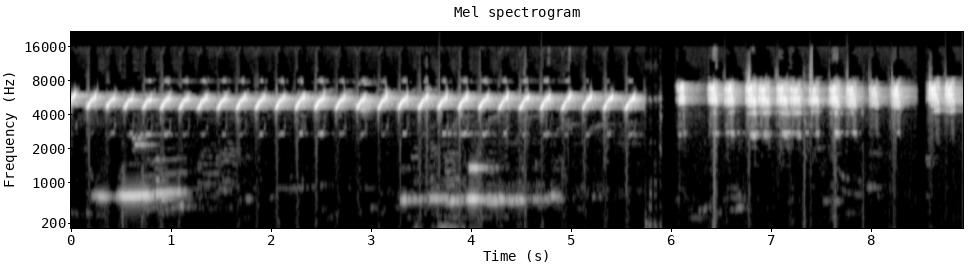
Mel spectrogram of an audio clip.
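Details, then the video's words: Siri-siri bird tutor song, sharp and rapid: a long steady train of high, slurred chips, about four a second, followed after a short gap by denser, buzzier high chattering notes. "Masteran Burung Siri Siri Tembakan Tajam Speed Rapat"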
